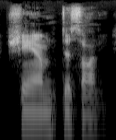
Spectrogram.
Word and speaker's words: Shamdasani: Just the last part of his last name is just like the water. Shamdasani.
